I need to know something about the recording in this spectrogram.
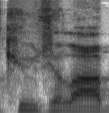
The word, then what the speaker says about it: Cuțelaba: the weekend you want kutol arbor I on is how I thought it was with E 1 q2 lob is how you pronounce it taking on magum ed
